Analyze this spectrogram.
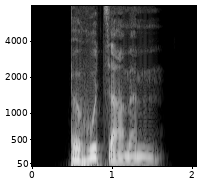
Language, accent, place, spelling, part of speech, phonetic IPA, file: German, Germany, Berlin, behutsamem, adjective, [bəˈhuːtzaːməm], De-behutsamem.ogg
- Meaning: strong dative masculine/neuter singular of behutsam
